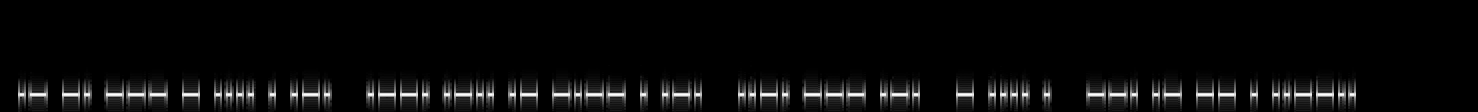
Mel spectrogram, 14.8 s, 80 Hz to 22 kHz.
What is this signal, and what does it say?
Morse code, heard as a keyed tone, about 22 wpm, 700 Hz. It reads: ANOTHER PLAYER FOR THE GAME?
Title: Sentences from Top 1000 Words - Review Part 4 - 22wpm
